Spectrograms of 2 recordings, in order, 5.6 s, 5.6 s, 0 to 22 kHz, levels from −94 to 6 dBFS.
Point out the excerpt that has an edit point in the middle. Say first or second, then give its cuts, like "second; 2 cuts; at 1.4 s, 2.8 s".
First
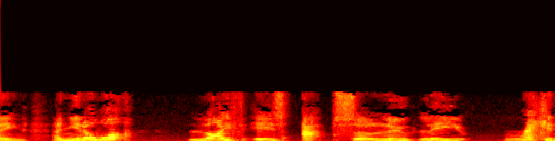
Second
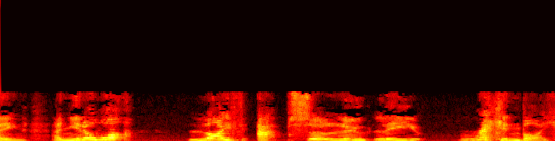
second; 1 cut; at 2.5 s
